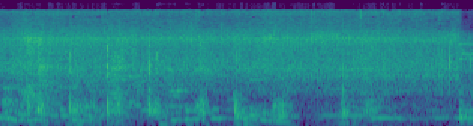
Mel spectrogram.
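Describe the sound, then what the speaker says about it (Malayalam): Onion and tomato sauté in a pan with a soft frying sizzle, broken by a regular rhythm of spoon scrapes and taps as the mixture is stirred, close and fairly quiet with no talk. "ഞാനിത് ഇവിടെ ഉള്ളിയും ഇത് തക്കാളിയും കൂടെ ഒന്ന് വഴറ്റി എടുക്കുന്നുണ്ട് കേട്ടോ"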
